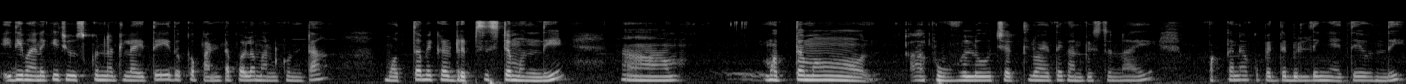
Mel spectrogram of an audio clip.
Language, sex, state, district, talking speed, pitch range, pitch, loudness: Telugu, female, Andhra Pradesh, Srikakulam, 105 wpm, 185-210 Hz, 195 Hz, -25 LUFS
